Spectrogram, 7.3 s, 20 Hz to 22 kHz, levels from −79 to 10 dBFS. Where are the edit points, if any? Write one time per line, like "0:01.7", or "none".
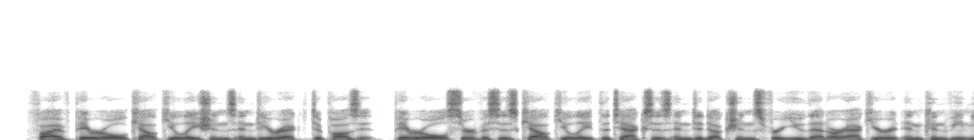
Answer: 0:02.9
